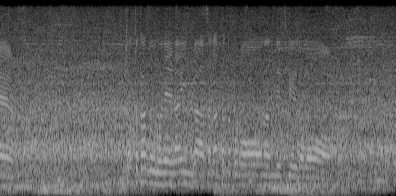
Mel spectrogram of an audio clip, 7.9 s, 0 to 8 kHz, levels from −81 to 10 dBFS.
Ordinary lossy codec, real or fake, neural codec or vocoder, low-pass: none; real; none; 7.2 kHz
